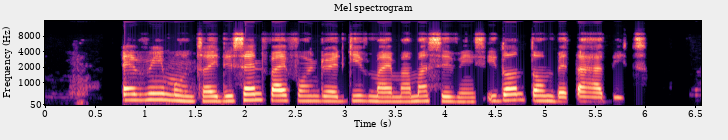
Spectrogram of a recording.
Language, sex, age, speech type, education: Nigerian Pidgin, female, 15-29, spontaneous, secondary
